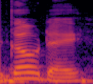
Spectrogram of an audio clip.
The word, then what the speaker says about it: Goudia: You didn't say my last name right, though. Did I? Say it for me. Goudia.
